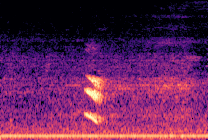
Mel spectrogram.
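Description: A cat meowing once, a short meow that falls in pitch, about a second in.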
